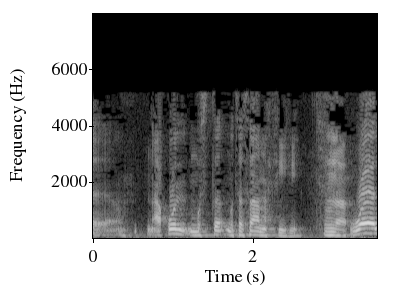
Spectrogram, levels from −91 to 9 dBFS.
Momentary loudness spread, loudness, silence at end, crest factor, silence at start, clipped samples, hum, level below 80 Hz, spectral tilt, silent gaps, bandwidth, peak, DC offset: 14 LU; -19 LUFS; 0 s; 12 dB; 0 s; under 0.1%; none; -44 dBFS; -12 dB/octave; none; 5.4 kHz; -6 dBFS; under 0.1%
